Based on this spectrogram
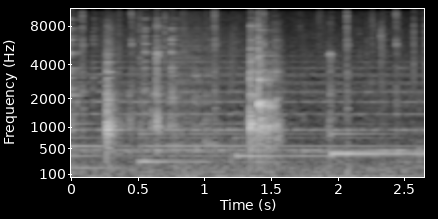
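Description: Faint clinks and light knocks as bowls are carried in and set down near a stoked fire, a few brief separate taps over a quiet background hum.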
